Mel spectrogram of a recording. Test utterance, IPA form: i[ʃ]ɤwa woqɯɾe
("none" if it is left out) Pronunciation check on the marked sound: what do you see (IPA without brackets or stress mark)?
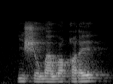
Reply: ʃ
